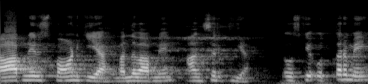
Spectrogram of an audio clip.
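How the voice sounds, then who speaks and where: Fairly even in intonation, a man with a high pitch speaks against audible room echo. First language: Punjabi (speaking Hindi). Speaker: IELTS teacher. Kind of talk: lecture.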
